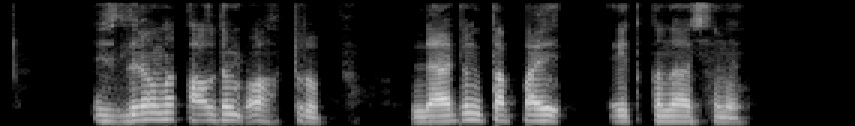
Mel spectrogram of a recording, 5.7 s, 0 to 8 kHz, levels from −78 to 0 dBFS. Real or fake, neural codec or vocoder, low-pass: fake; codec, 16 kHz in and 24 kHz out, 1.1 kbps, FireRedTTS-2 codec; 7.2 kHz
